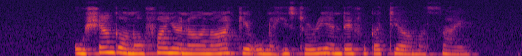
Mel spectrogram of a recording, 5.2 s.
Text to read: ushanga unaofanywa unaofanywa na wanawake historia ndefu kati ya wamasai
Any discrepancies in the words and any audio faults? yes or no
yes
